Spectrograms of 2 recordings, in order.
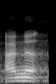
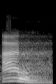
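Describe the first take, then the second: First: The n bounces off into a short vowel. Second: The n is held softly and stops cleanly. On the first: The speaker calls it wrong. "yang nun sukun jangan ane" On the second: The speaker calls it right. "nekannya halus ... Tidak boleh sampai meman"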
